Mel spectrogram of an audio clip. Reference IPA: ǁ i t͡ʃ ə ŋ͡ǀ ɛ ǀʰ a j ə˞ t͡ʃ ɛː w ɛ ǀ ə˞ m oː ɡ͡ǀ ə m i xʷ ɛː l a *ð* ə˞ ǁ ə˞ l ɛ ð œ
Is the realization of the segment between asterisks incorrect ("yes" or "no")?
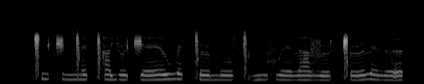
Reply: yes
